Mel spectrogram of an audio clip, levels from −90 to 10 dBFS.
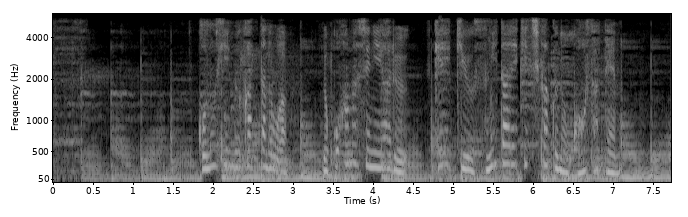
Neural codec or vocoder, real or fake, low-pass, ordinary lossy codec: vocoder, 22.05 kHz, 80 mel bands, Vocos; fake; 5.4 kHz; AAC, 32 kbps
